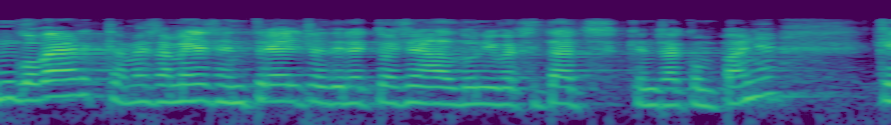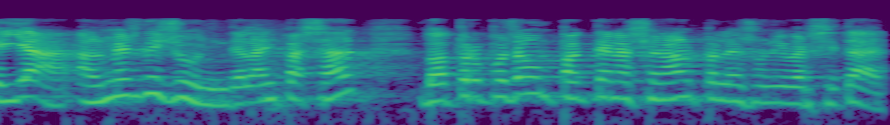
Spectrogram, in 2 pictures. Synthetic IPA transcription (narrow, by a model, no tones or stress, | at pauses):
uŋɡuβɛrkəəmezəmezent̪ɾeʎzoðiɾək̚t̪oʒənəɾalˠd̪uniβ̞əɾsit̪at͡skənzəkumpaɲə | kəʒaəlˠmezðəʒuɲd̪əlaɲpəsat̪̚ | bapɾupuzaumpak̚t̪ənəsjunalˠpəɾləzuniβ̞əɾsit̪a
